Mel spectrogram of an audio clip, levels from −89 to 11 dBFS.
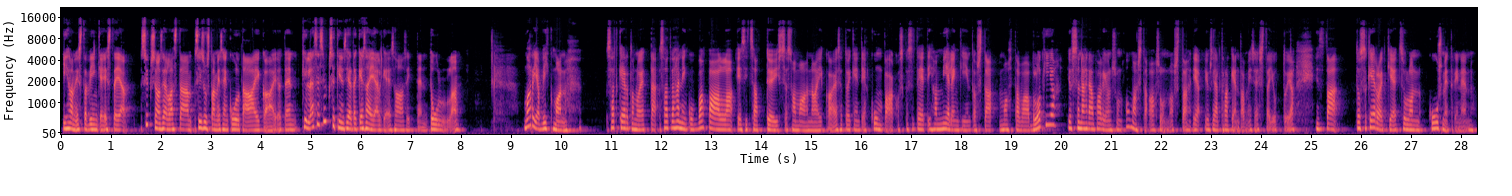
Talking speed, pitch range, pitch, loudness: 145 wpm, 145-175 Hz, 155 Hz, -19 LUFS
